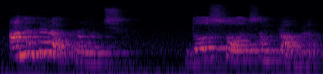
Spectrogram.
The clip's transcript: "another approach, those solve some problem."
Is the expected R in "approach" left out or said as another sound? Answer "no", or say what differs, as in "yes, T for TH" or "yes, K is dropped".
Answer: no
